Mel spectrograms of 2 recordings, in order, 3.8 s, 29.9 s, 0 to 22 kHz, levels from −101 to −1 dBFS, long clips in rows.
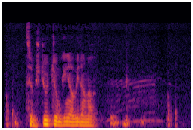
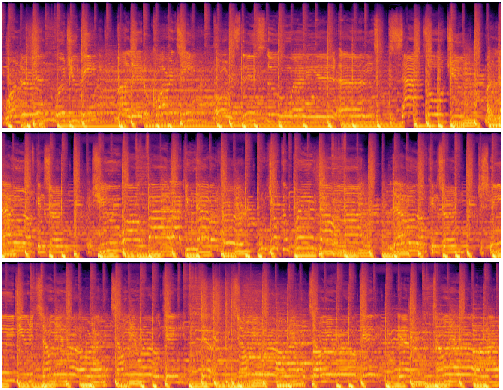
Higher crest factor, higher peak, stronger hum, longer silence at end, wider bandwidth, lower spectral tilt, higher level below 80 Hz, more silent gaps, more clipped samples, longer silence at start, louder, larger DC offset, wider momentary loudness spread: first, 20 dB vs 12 dB; second, -12 dBFS vs 0 dBFS; neither; first, 0.3 s vs 0 s; second, 11 kHz vs over 20 kHz; first, -8.5 dB/octave vs -5 dB/octave; second, -52 dBFS vs -16 dBFS; neither; neither; about the same, 0.1 s vs 0 s; second, -29 LUFS vs -13 LUFS; neither; first, 21 LU vs 4 LU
